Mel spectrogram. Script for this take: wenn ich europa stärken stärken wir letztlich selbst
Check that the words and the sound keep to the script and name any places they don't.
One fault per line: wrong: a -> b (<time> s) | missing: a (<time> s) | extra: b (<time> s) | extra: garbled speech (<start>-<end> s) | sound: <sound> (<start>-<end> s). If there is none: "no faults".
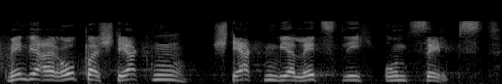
wrong: ich -> wir (0.3 s)
extra: uns (3.8 s)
